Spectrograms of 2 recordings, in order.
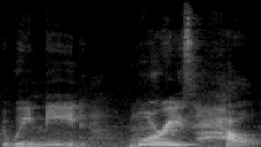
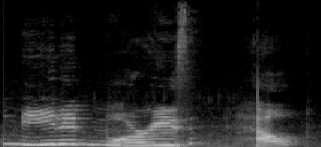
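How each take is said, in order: First: Said in the usual way. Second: High, loud, drawn-out cry; hammed-up high-pitched plea; dramatic mock plea. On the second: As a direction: wail it slowly for comic effect. Dramatic repeat of mother's plea.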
